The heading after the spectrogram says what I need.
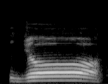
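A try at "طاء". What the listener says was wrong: ত, ত, ত। ভাই জ বলছেন কেন? জ্বর মাথায় একটা নোক তারা হয়েছে, এই দেখেন এখানে তো পড়লেন তো আপনি। এই তো তোয়া খালি, আর জ্বর উপরে এক নোক্তা।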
